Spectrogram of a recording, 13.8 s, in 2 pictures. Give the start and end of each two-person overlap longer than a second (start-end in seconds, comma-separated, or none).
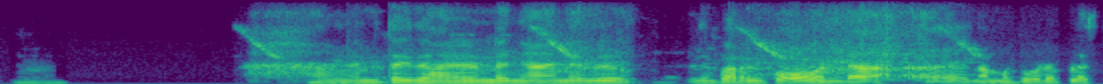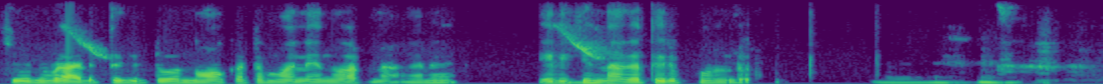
2.1-3.9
